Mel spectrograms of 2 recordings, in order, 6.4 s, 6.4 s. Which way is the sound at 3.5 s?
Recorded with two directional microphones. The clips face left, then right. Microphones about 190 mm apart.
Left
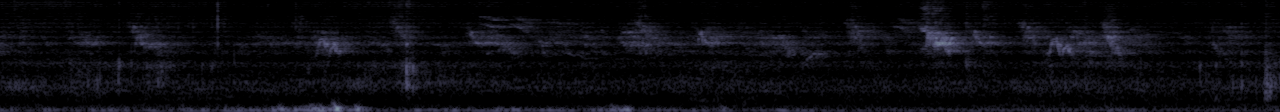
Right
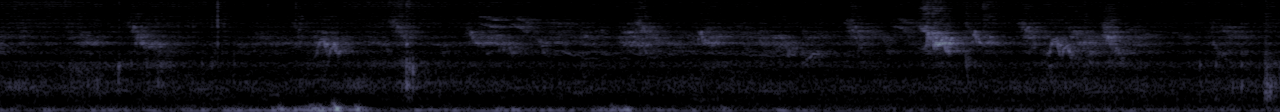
90° left.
